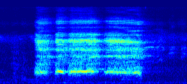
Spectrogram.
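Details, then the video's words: Red junglefowl, a wild chicken, crowing once: a hoarse, drawn-out crow of about one and a half seconds. It peaks early, then carries on raspy and fades at the close against faint low background noise. "suab qaib qus"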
